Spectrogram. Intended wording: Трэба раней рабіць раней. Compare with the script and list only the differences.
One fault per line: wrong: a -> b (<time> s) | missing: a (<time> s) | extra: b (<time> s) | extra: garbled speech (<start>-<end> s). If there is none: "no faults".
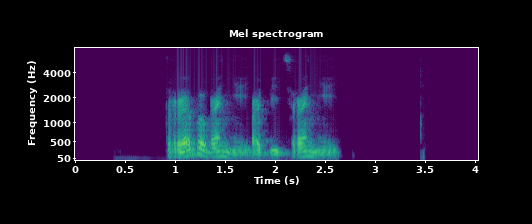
no faults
